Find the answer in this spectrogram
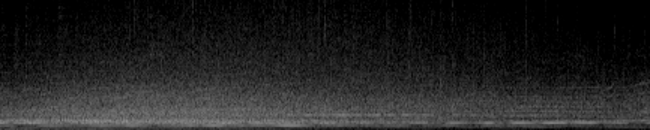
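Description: Live rock concert music: a few steady notes held over a rushing wash of sound, with the bass dropping out about halfway through.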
